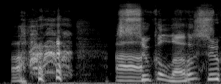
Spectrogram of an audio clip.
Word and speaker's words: Tsoukalos: Tsoukalos, by the way. If you're gonna say an absolute legend's name, say it right. All right. Giorgio Tsoukalos.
